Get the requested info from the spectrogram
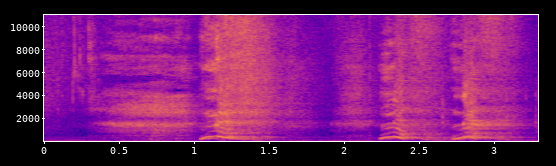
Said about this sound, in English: How did you know I was going to sneeze, sir?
